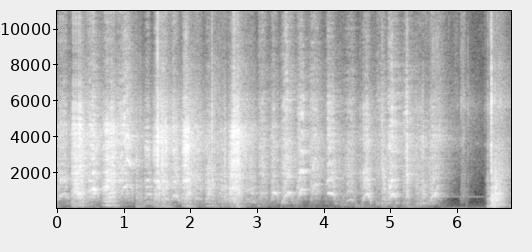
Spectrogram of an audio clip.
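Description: A file rasps quickly against a plastic pipe.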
